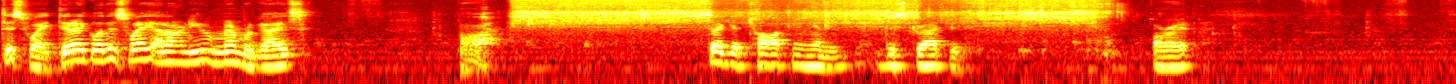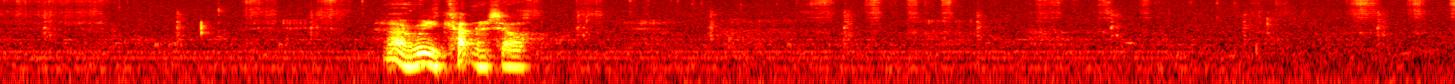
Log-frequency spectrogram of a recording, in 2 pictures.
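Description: A razor scrapes against stubble.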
